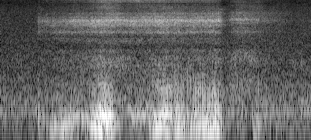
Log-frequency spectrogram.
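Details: Sleeping pet snoring: soft, rough snoring breaths in short puffs with a faint high hiss in the background.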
